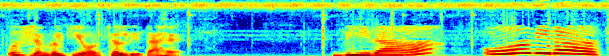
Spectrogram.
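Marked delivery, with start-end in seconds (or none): 3.4-6.0 high, slow, drawn-out call; witch calling. Acted. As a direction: lure him in with a long call. Witch calls out to Veera.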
